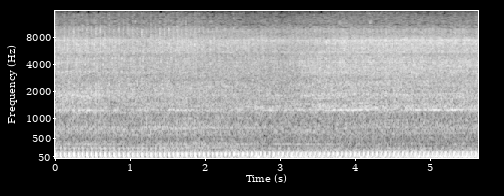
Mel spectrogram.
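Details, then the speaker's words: Toro 2CV, just reassembled after carburettor work: even, unhurried smooth tick-over with soft regular pulse, no misses, knocks or hunting; carb seems improved though flat spot remains on throttle opening. "But doesn't she sound smooth? I think she'll tick over. That is tick over."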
